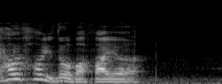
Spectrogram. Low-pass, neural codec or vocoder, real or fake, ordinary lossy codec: 7.2 kHz; none; real; none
